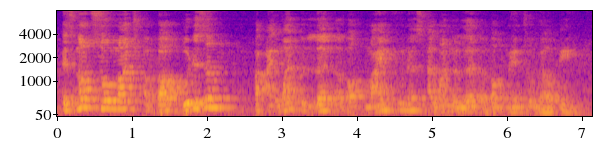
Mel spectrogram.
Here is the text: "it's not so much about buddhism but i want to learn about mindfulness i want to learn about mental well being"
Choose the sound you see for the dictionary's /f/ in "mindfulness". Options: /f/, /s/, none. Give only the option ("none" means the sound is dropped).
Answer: /f/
